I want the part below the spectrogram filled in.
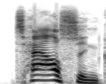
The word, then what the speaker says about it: Towson: And they said to me before, as we were starting, now it's Towson, correct? And I said, yes. we pronounce our S's properly, unlike you in North Dakota State who can't say the word bison and call them bison.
